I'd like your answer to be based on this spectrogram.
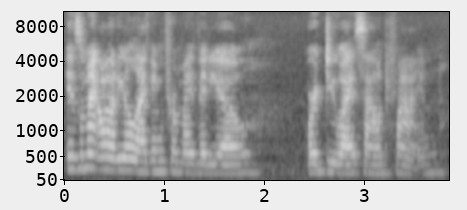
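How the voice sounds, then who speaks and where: A woman chatting excitedly on a board game live stream, bubbly and rambling, a little out of breath. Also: mid-range voice, moderate pace, recorded from a distance. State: a bit out of breath. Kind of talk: casual live-stream chat.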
